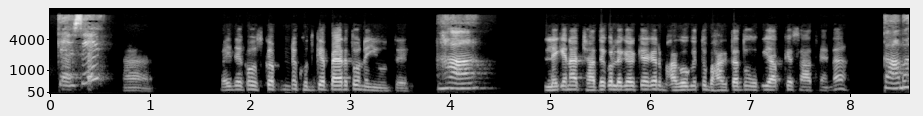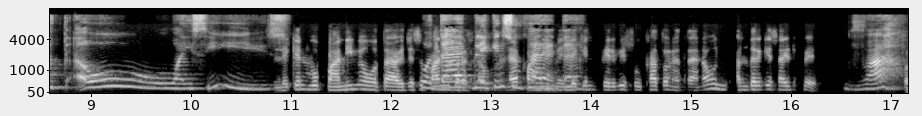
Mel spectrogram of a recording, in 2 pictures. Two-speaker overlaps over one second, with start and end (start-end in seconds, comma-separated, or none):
12.3-14.0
